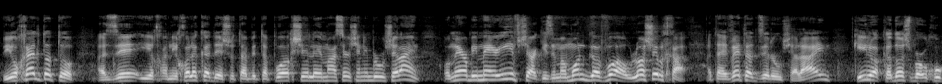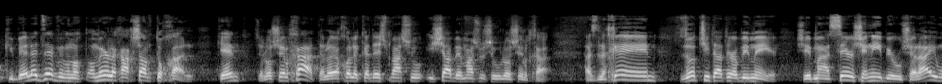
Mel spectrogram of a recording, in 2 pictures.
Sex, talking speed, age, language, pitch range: male, 110 wpm, 30-49, Hebrew, 140-205 Hz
